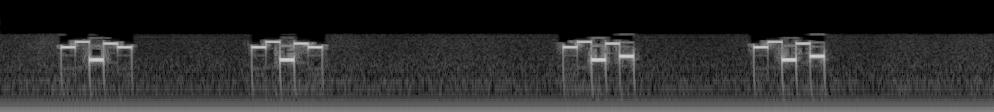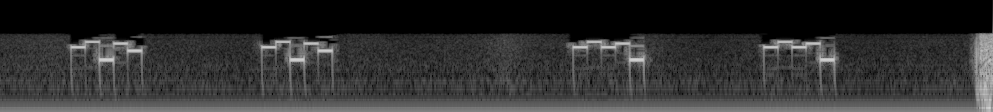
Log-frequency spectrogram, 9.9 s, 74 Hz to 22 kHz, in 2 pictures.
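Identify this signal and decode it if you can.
Five-tone selective call (ZVEI), heard as quick runs of five tones, tones of about 70 ms. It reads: 88108 88108 88103 88103 88106 88106 88801 88801
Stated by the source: ZVEI five-tone call received by SDR.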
